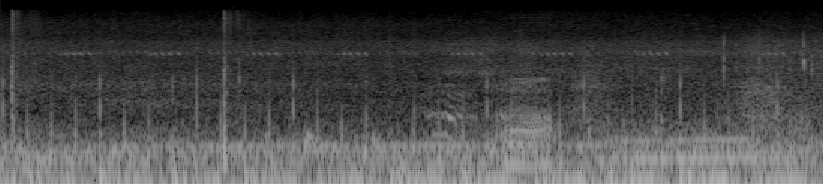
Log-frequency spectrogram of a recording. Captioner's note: branches snapping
